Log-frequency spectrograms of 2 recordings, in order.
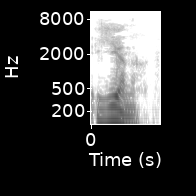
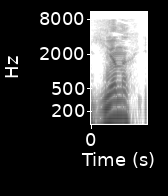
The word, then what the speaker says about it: Енох: Кстати, надо сказать, что есть два представления о том, как правильно произносится имя этого праотца, о котором мы сейчас говорим, Енох или Енох. И, насколько мне известно, существует и то, и другое произношение существует ровно в одинаковых, на одинаковых основаниях, поэтому какому-то из них давать предпочтение сложно.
